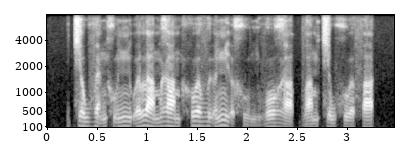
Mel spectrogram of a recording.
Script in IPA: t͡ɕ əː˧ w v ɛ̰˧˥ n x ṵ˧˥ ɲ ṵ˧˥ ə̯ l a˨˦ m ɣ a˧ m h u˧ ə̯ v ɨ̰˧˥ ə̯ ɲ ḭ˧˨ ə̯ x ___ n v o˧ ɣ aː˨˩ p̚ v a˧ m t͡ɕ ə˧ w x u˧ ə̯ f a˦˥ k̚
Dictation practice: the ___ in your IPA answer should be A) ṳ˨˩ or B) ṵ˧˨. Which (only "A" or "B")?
A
